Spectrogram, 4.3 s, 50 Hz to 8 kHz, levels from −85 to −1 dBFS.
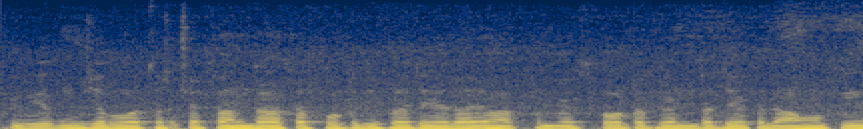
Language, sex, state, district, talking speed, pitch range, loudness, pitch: Hindi, male, Haryana, Jhajjar, 305 wpm, 125-130 Hz, -15 LUFS, 125 Hz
